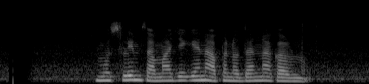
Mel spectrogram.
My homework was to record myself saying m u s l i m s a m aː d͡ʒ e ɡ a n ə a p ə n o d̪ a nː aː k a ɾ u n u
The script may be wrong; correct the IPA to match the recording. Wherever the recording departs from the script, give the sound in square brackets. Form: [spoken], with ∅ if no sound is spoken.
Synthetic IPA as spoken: m u s l i m s a m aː d͡ʒ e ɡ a n ə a p ə n o d̪ a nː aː k a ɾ u n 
